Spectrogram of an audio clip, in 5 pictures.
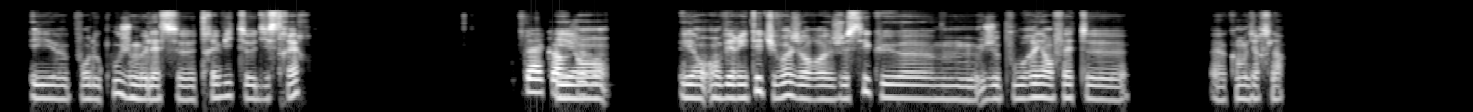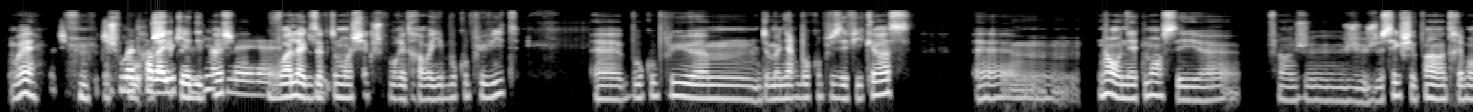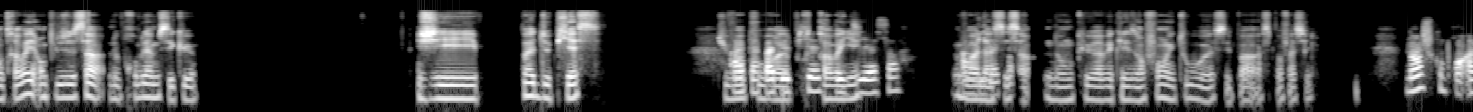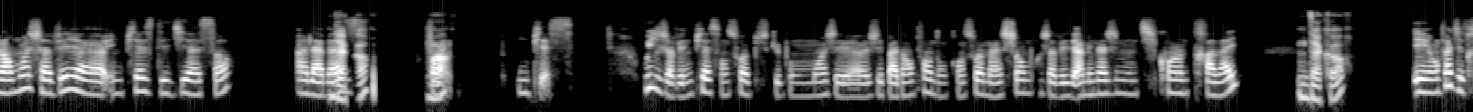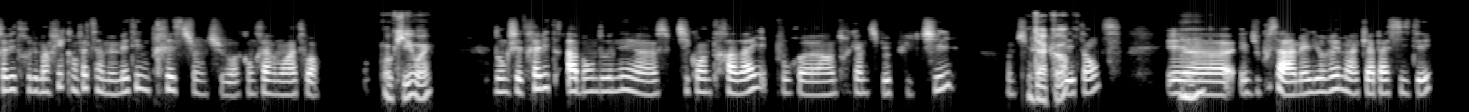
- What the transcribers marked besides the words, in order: scoff; tapping; "remarqué" said as "regmarqué"
- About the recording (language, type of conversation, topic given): French, unstructured, Quelle est votre stratégie pour maintenir un bon équilibre entre le travail et la vie personnelle ?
